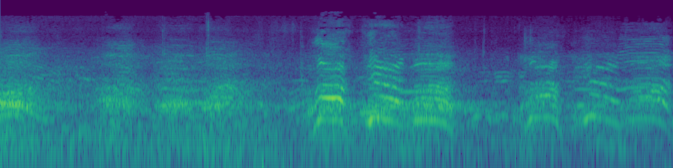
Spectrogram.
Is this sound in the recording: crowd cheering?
yes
